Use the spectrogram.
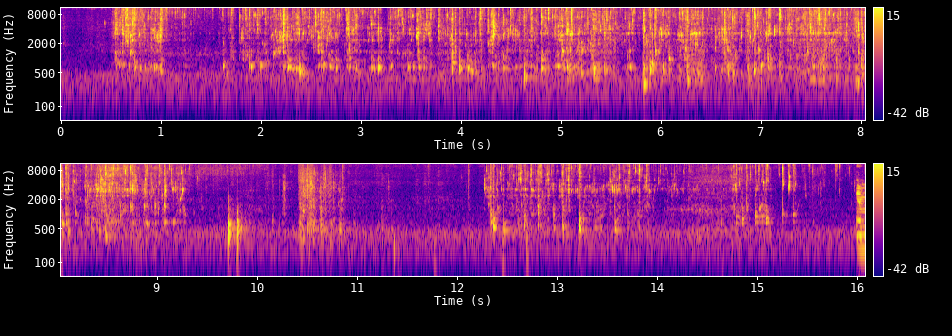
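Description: Beef broth for French onion soup pours into a pot with a soft, continuous splashing and gurgling, fairly quiet and close, with no talking.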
